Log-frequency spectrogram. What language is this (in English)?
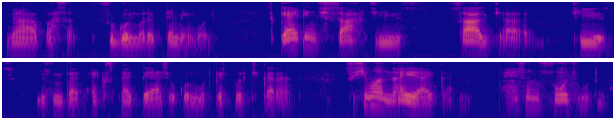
Kashmiri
